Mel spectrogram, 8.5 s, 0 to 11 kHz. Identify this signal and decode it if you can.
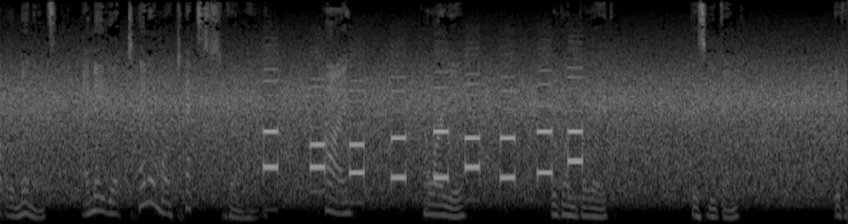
DTMF, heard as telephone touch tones, dialled by hand, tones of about 140 ms, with radio hiss and speech in English. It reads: 97423826#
